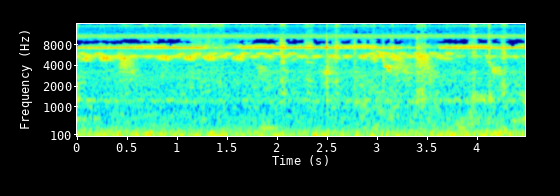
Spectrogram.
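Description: Insects chirring steadily in a high, continuous trill, with a few faint clicks.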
